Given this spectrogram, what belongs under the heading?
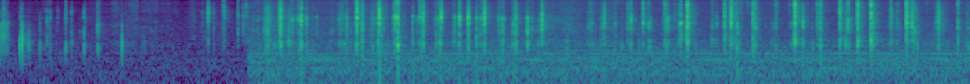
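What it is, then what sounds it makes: Smartphone glass screen tapped with fingernails. Fingernails tap and scratch rapidly across the glass screen of a dark smartphone with a plastic or metal body, held close. Sharp, bright clicks start sparse over near silence, then come thick and fast after about two and a half seconds over a steady low scratching hiss.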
